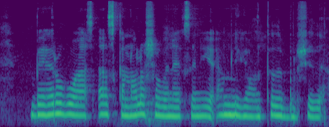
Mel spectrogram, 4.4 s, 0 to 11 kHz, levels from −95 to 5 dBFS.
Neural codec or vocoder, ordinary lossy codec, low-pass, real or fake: vocoder, 22.05 kHz, 80 mel bands, Vocos; none; none; fake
